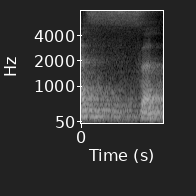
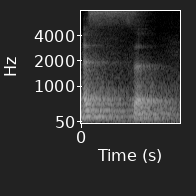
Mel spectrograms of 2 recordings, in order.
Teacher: Tafassa, angin mengalir serta diiringi dengan shafir. Jadi yang buat huruf sin ini bunyi desis itu adalah sifat shafirnya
